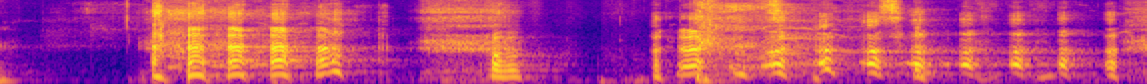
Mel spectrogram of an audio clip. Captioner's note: all laughing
